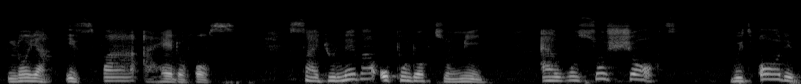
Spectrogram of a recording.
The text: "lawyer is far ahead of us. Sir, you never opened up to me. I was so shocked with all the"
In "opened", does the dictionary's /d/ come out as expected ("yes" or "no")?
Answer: yes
